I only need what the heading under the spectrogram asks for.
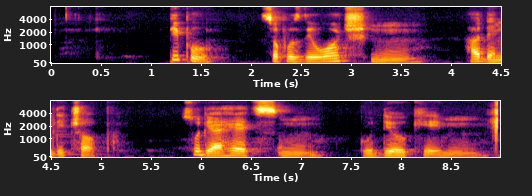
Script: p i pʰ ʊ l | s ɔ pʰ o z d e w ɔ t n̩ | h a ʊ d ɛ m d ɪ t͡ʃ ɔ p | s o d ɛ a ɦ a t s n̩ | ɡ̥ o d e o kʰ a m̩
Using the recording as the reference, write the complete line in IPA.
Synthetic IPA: p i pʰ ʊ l | s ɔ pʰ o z d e w ɔ t͡ʃ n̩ | h a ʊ d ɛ m d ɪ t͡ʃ ɔ p | s o d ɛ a ɦ ɛ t s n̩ | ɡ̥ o d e o kʰ e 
